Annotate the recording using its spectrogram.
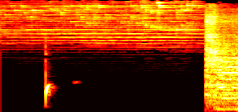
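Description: A single short cartoon 'plop' sound effect about half a second in, sweeping quickly up in pitch, with a tiny blip just after it, over faint background music that slowly swells.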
